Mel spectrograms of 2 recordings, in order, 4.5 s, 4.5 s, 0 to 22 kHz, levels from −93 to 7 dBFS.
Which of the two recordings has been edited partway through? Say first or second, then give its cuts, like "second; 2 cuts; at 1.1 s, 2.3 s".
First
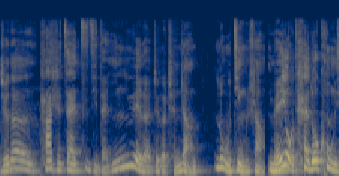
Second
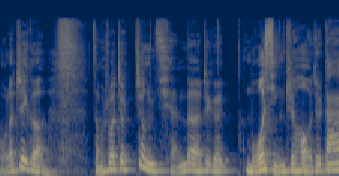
second; 1 cut; at 3.2 s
